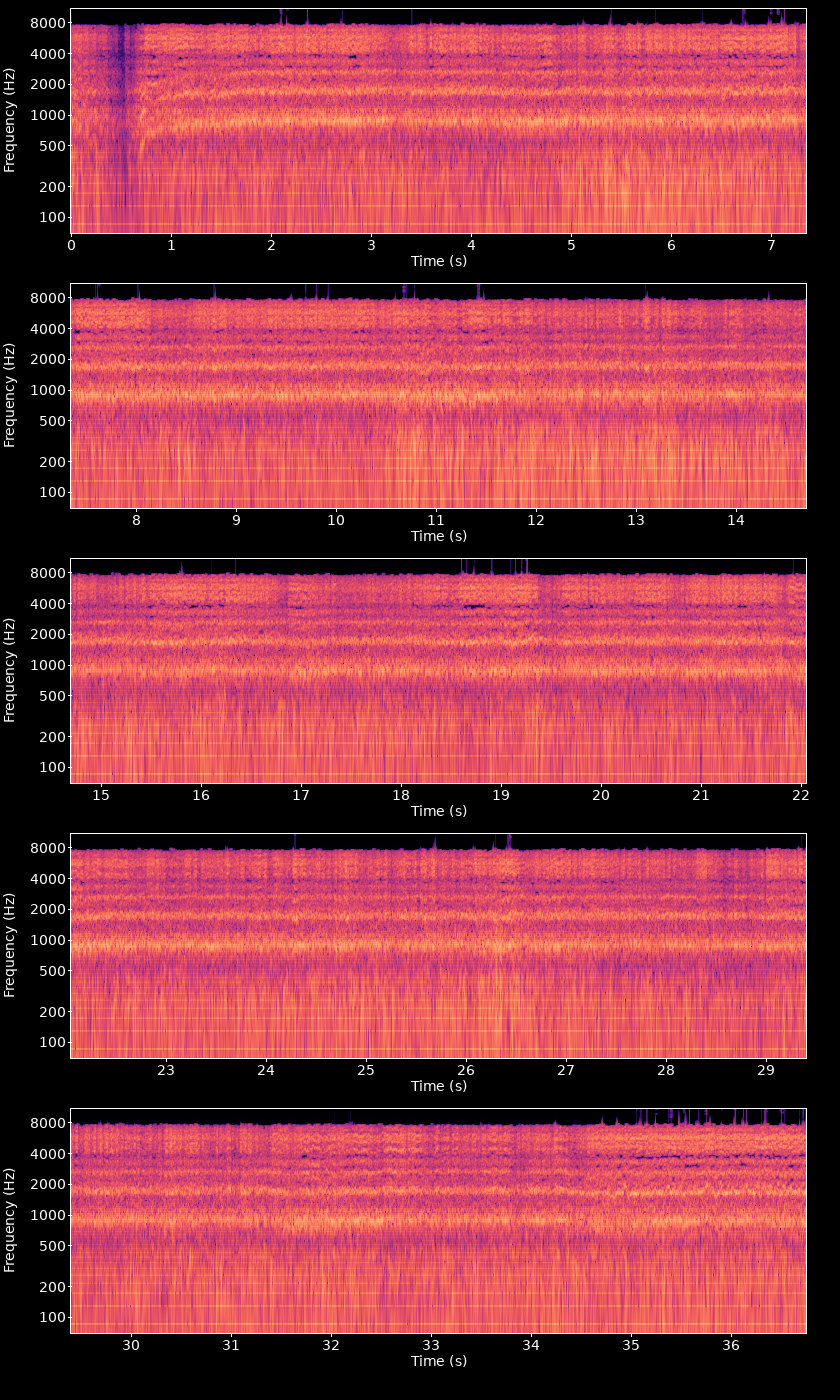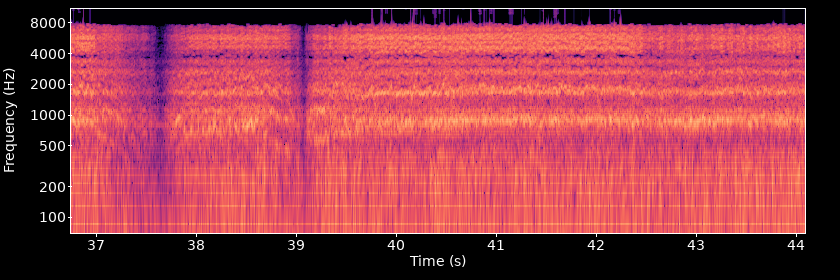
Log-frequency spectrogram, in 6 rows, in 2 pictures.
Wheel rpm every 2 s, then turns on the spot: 110, 230, 230, 240, 230, 230, 230, 230, 230, 230, 230, 230, 230, 230, 240, 230, 230, 210, 130, 120, 220, 220.
none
